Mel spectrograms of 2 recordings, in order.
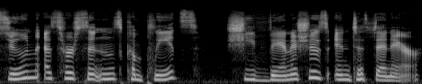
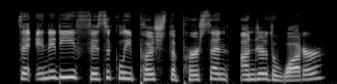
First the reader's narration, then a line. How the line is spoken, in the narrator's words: Claire asked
